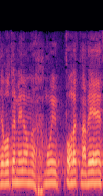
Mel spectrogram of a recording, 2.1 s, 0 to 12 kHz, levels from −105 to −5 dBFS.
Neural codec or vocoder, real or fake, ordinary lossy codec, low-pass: codec, 16 kHz, 4 kbps, FunCodec, trained on Chinese and English, 50 frames a second; fake; AAC, 32 kbps; 7.2 kHz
